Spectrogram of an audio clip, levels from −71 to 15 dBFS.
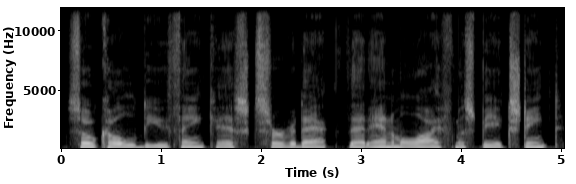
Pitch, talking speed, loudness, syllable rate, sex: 165 Hz, 155 wpm, -16 LUFS, 4.0 syllables/s, male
